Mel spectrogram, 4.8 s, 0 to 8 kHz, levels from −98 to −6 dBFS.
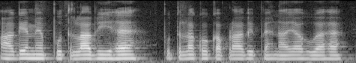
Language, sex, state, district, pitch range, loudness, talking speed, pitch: Hindi, male, Jharkhand, Deoghar, 135-145 Hz, -21 LUFS, 150 wpm, 140 Hz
